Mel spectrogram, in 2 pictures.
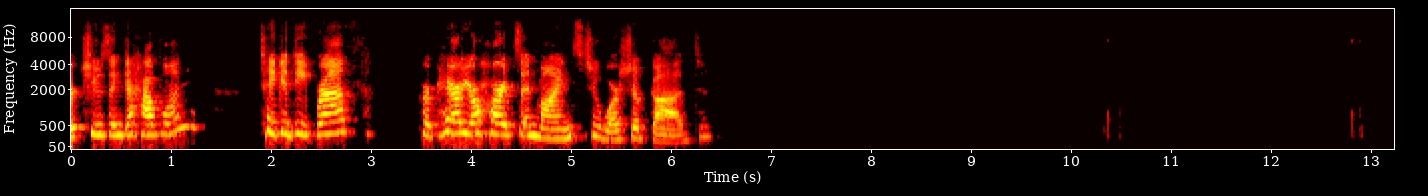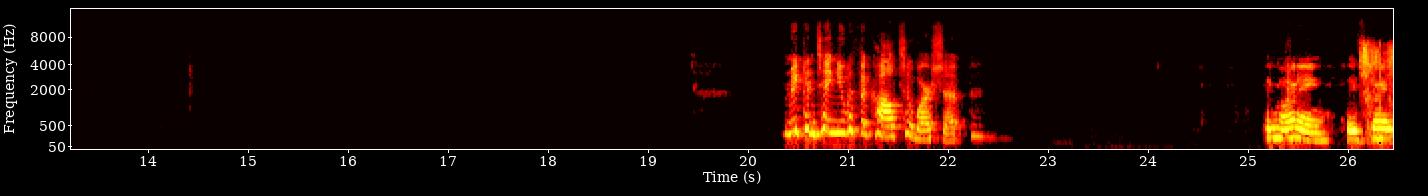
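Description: A woman speaks calmly through an online call, pausing now and then.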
